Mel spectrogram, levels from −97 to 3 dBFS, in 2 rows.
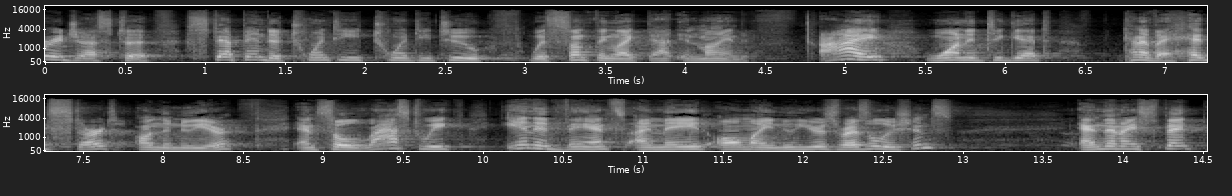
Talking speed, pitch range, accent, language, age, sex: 170 wpm, 150-190 Hz, American, English, 40-59, male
